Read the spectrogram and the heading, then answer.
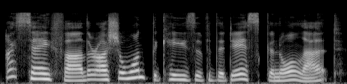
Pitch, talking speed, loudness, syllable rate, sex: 220 Hz, 240 wpm, -16 LUFS, 4.5 syllables/s, female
